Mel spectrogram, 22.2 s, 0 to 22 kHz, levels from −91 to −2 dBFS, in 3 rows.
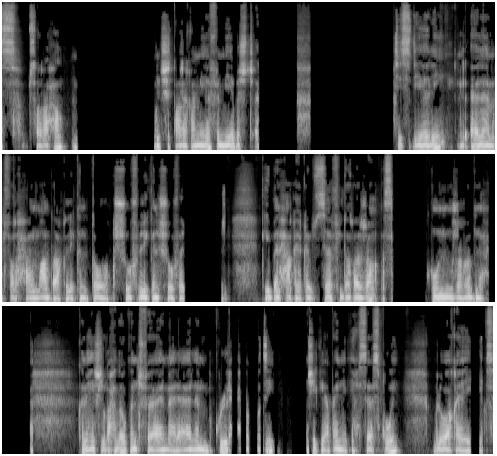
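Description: Speech with repeated digital broadcast dropouts at 1.11–2.33 s (ending just before "שִי טְרִיקָה מִיַה פִי"), 4.61–5.93, 10.11–10.74, 14.68–15.26, 18.22–19.40 (several short holes, longest about 0.21 s) and 21.80–22.00 s. In each, failed frames muted the receiver behind a 20 ms fade, leaving blank vertical bands on a spectrogram and flat gaps in the waveform. Two playback stalls at 3.84–4.43 and 13.25–13.76 s stop the sound in mid-flow for about half a second each, likely because the player ran short of data, and show as similar empty gaps.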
